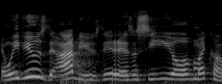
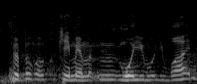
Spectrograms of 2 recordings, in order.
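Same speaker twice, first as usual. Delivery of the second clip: slow, halting, stammering stutter, lost for words; 3 semitones lower, 4 dB louder than usual. Retelling their first call with no training, answering a caller, re-enacting stuttering. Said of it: "So I'm stuttering".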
